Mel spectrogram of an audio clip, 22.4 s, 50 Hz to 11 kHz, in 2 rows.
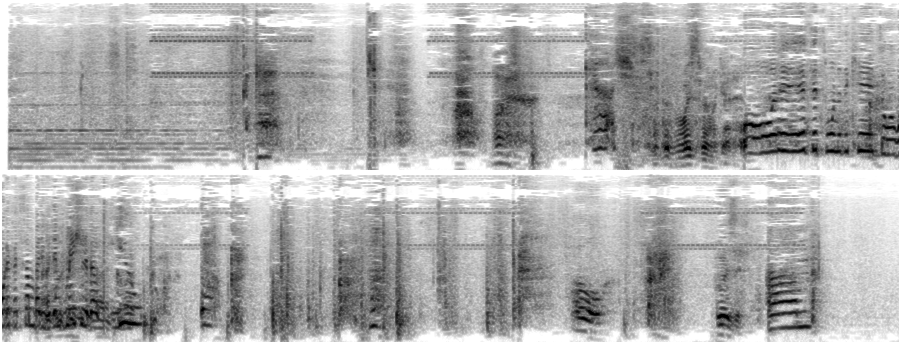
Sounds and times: Music: 0.1 - 4.4.

